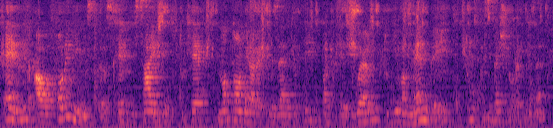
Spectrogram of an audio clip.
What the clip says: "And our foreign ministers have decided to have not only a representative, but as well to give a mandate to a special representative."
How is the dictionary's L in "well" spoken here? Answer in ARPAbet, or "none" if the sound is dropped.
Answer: L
